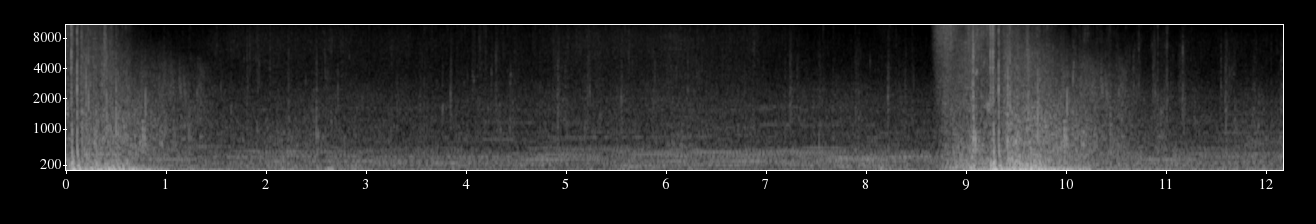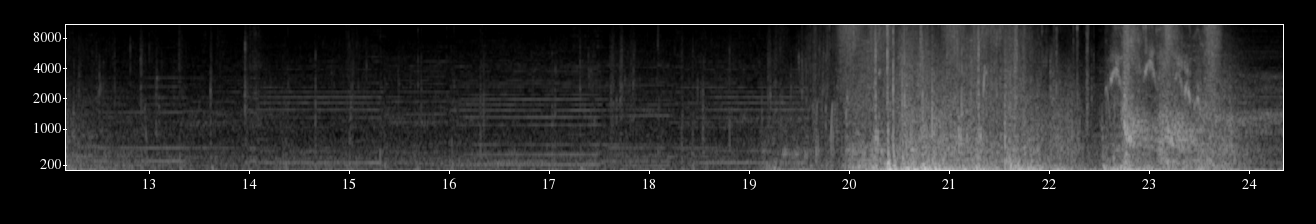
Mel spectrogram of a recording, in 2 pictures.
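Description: Confringo fire-blast spells explode in Hogwarts Legacy, two heavy booming bursts about ten seconds apart, each with a rumbling tail, over a quiet ambient background.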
